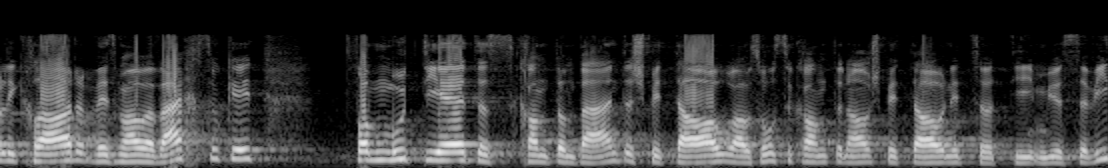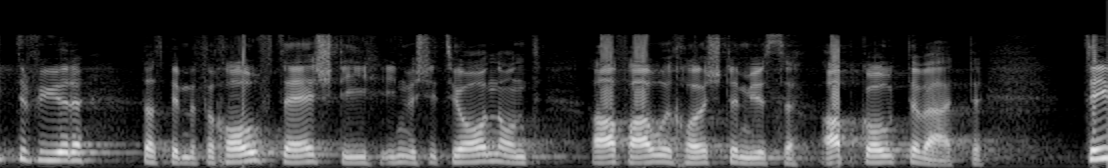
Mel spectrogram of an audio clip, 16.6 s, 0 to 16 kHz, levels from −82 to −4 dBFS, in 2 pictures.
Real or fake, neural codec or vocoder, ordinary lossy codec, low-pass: real; none; none; 7.2 kHz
